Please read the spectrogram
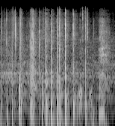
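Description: Cardboard boxes and loose items being handled and shifted: a quick, irregular run of taps, knocks and scrapes.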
